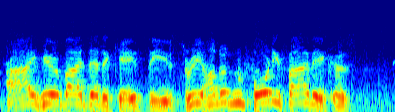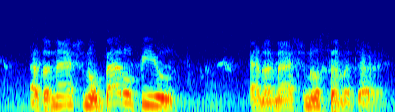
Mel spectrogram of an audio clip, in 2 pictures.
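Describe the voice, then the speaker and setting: An actor playing a senator delivering a ceremonial dedication speech in a grand, orotund manner. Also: male voice, high-pitched, very animated, moderate pace, a little hiss or hum. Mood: solemn. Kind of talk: 1970s radio drama acting. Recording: tinny old radio broadcast.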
